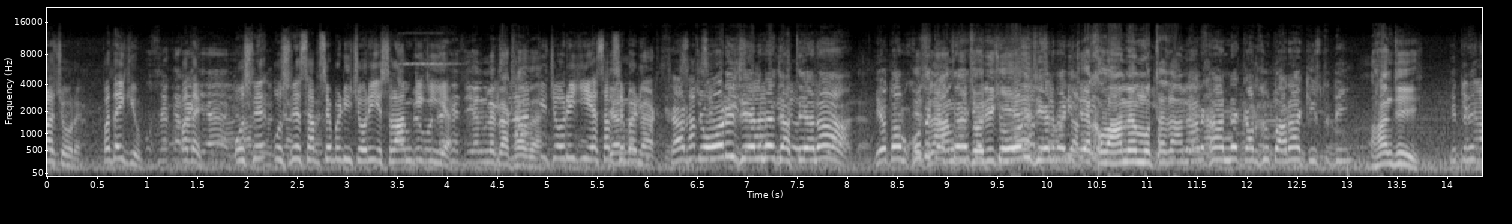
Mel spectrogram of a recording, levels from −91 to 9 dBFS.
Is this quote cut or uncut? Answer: cut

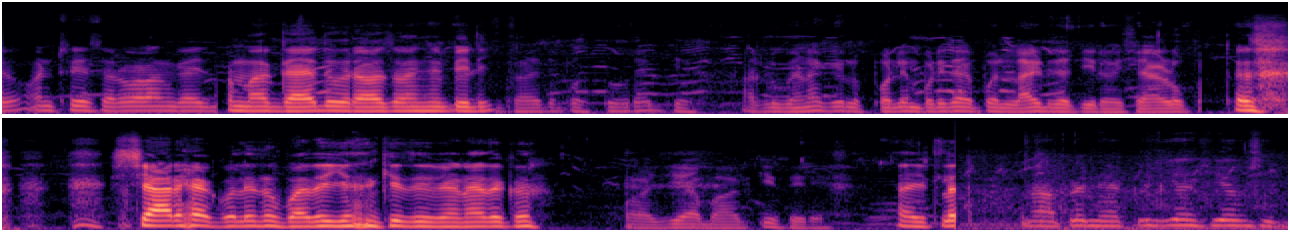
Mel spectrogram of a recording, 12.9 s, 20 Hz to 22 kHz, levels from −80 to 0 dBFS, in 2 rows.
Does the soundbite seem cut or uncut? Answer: cut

